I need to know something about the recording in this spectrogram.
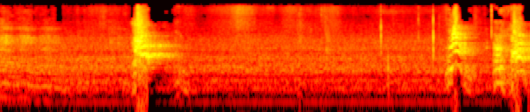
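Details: Young Pomeranian and Miniature Australian Shepherd mix, eight weeks old, playing at killing a door stop: a single sharp yap, a quiet pause, then two more quick yaps near the end, with low background hum.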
